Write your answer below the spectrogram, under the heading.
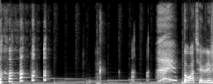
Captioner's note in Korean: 웃음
